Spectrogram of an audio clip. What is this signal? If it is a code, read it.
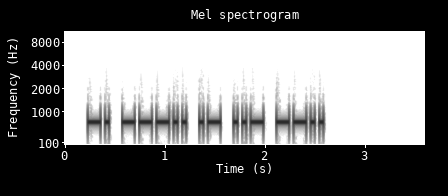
Morse code, heard as a keyed tone, about 28 wpm, 700 Hz. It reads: N8AUZ
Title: USA Call Signs - 5 Characters - 2x Character Spacing - 28wpm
